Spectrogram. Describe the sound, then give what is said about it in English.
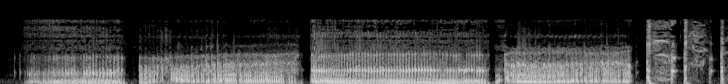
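A male dog named Duke, lying in a large pet crate by the front door at night, growls low and rough in several long, loud rumbling stretches separated by brief pauses, with a few shorter bursts trailing off at the end. “That night, after putting them in the crate and sitting back down, the male, Duke, started a rather low growl.”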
